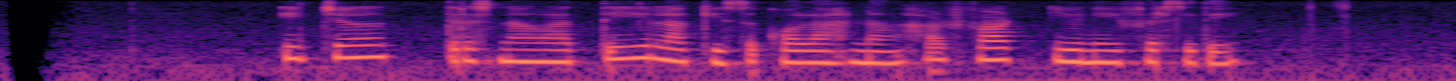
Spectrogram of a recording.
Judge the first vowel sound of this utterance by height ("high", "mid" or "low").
high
